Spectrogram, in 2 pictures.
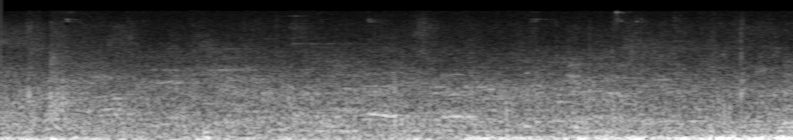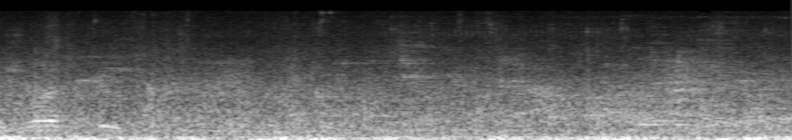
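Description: Distant voices of passers-by murmur outdoors.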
